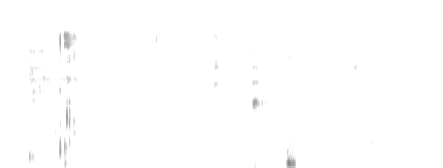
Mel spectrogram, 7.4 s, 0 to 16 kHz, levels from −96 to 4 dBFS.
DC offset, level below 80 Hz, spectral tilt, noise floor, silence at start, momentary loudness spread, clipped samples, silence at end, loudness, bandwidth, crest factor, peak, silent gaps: under 0.1%; under -90 dBFS; -3.5 dB/octave; under -90 dBFS; 0.5 s; 12 LU; under 0.1%; 2.45 s; -59 LUFS; 7.4 kHz; 32 dB; -36 dBFS; 0.94-0.99 s, 1.28-3.55 s, 3.63-4.21 s, 4.38-4.77 s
